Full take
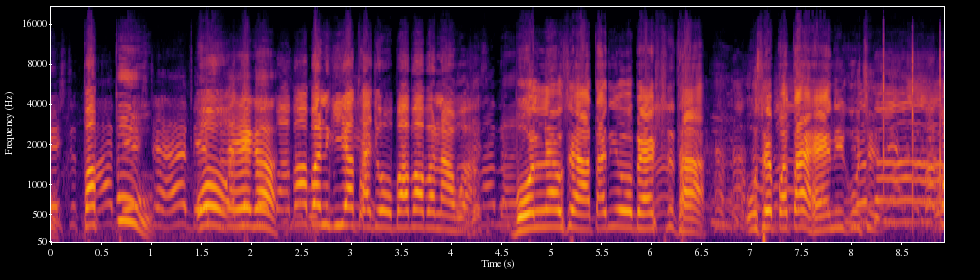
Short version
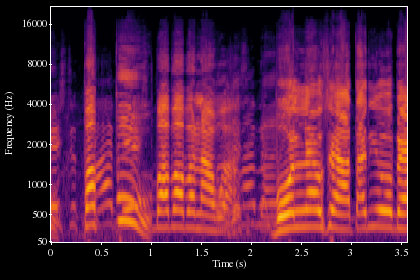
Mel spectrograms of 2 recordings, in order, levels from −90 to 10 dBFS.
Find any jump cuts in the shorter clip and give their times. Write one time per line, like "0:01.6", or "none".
0:01.0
